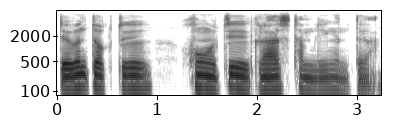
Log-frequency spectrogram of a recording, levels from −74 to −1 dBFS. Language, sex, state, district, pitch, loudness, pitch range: Wancho, male, Arunachal Pradesh, Longding, 110 Hz, -19 LUFS, 105-120 Hz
